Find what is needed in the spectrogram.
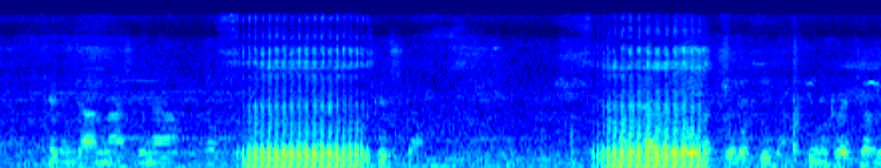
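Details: Two long, loud rattling snores about four seconds apart from a sleeping dog; snoring.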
